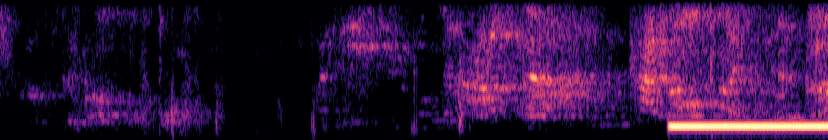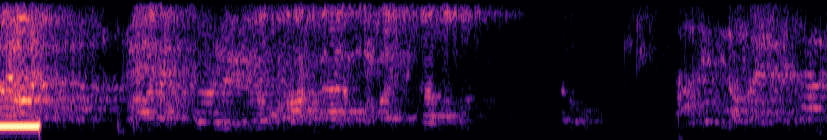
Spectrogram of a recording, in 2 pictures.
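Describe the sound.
A single telephone ringback tone, a loud, steady, one-second beep, sounds on the line as an outgoing call is placed. People talk before and after it.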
